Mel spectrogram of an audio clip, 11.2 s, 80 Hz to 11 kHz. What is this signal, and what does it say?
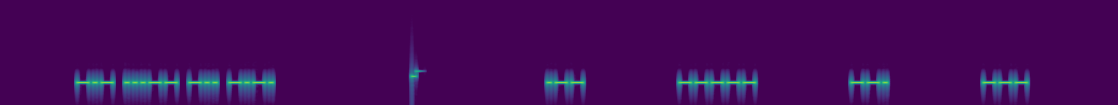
Morse code, heard as a keyed tone, about 31 wpm, spaced as for 13 wpm, 700 Hz. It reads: K3DC W0GO
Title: USA Call Signs - 4 Characters - 8x Character Spacing - 30wpm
